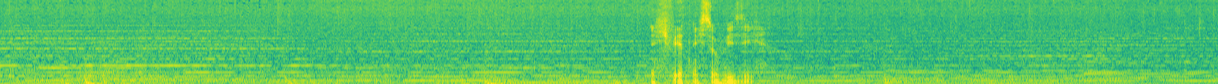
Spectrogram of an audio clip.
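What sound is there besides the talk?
heavy rain falling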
